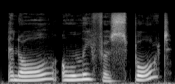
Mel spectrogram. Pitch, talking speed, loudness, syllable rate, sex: 210 Hz, 170 wpm, -13 LUFS, 3.9 syllables/s, female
